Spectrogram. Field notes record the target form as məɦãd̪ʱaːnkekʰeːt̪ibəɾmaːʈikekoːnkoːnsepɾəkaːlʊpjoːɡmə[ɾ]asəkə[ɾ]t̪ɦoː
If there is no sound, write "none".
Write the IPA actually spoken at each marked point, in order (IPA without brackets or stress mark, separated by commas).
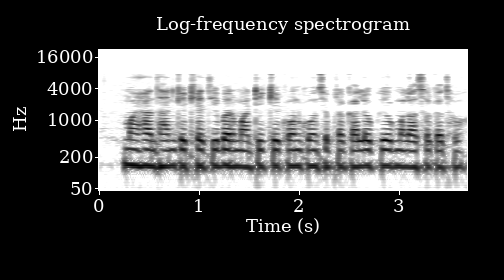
l, none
